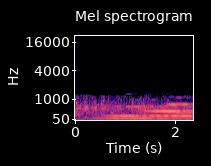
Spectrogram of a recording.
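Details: A brief, rich whale moan swelling into a steady, deep tone with overtones stacked above it, heard over a dull underwater hum.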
